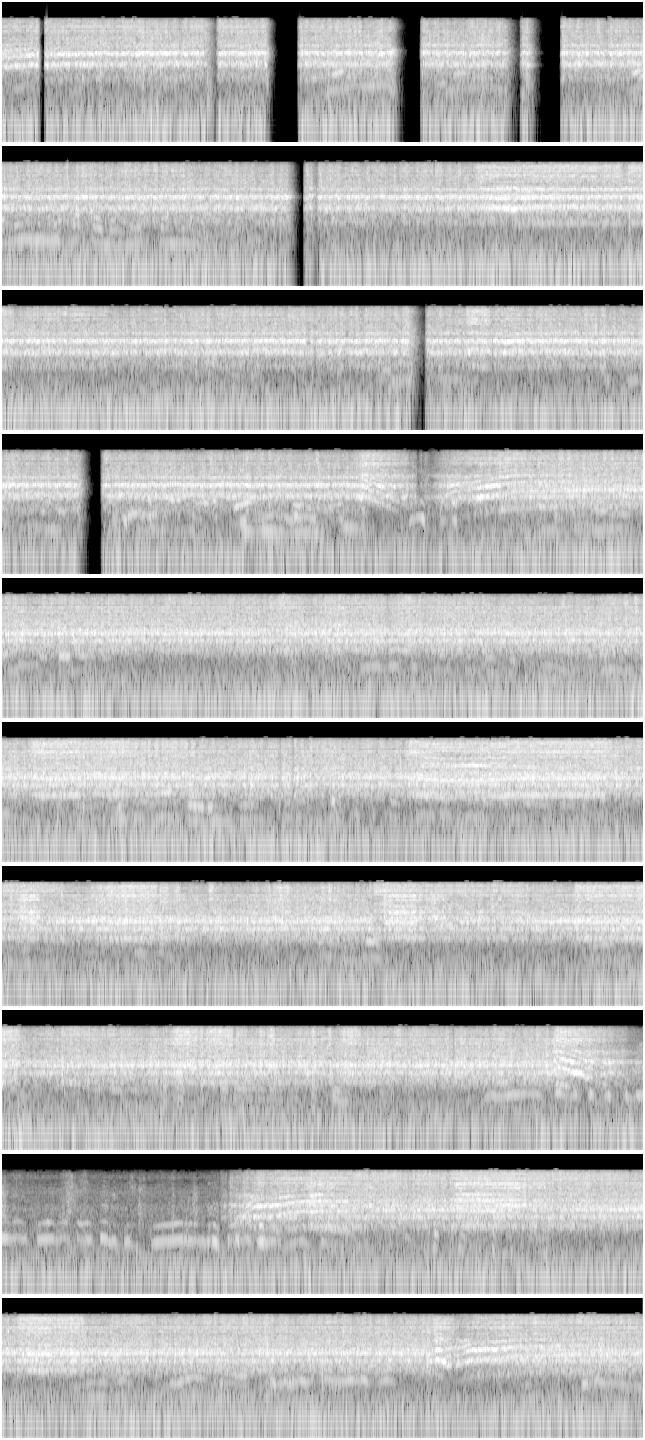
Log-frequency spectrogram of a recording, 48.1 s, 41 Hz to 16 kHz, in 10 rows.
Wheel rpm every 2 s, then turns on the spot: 150, 160, 160, 160, 160, 160, 160, 160, 120, 200, 200, 200, 200, 200, 200, 200, 200, 200, 80, 60, 190, 200, 190, 190.
none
